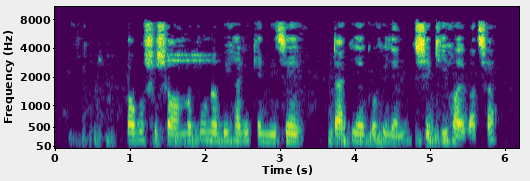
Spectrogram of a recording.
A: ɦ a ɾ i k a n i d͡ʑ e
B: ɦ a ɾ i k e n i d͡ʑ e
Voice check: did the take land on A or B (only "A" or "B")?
B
